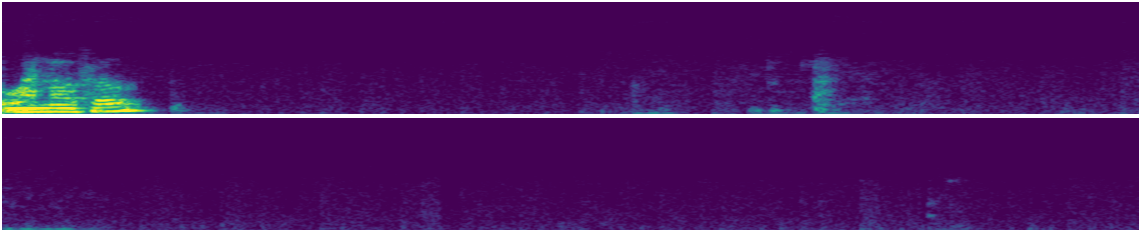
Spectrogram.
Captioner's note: pause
